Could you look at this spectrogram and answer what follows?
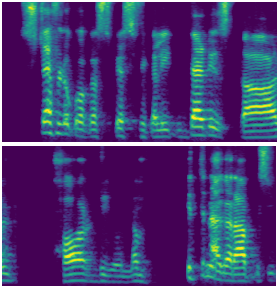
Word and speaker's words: hordeolum: जाता है external, external हॉर्डियोलम, external horror हॉर्डियोलम, हॉर्डियोलम, external हॉर्डियोलम। आर को आपने साइलेंट रखना है या आर की आवाज बहुत कम आपने निकालनी है, एक्सटर्नल हॉर्डियोलम।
